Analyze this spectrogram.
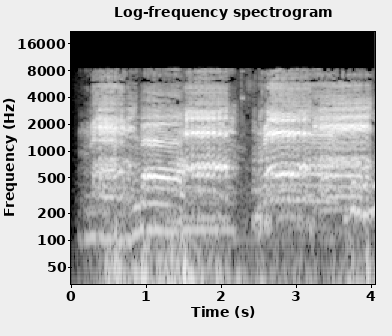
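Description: Sheep bleat loudly while being driven out to pasture across white snow in a village of the Chong Alai region: two long, sustained bleats separated by a brief pause, with no talk.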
